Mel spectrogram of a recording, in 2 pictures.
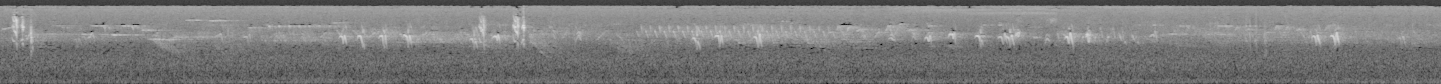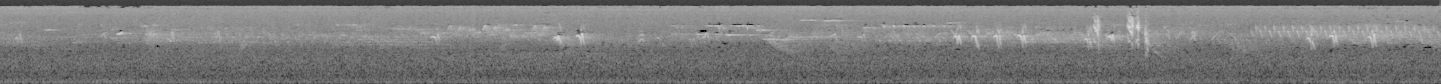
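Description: Birds chirping in short, high calls, twice breaking into a rapid trill, over a faint, low, steady rumble.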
